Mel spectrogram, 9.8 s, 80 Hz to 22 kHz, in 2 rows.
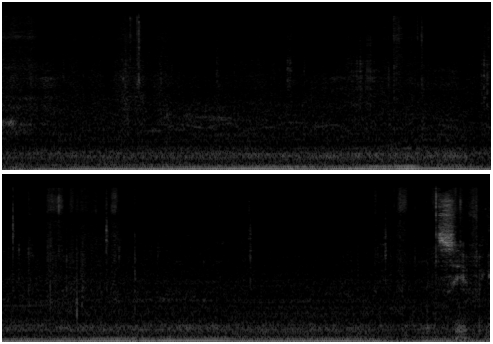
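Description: A 2022 Toyota RAV4 Hybrid driving on beach sand at Oceano Dunes, giving a steady, loud low engine and road rumble that runs throughout without a break.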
